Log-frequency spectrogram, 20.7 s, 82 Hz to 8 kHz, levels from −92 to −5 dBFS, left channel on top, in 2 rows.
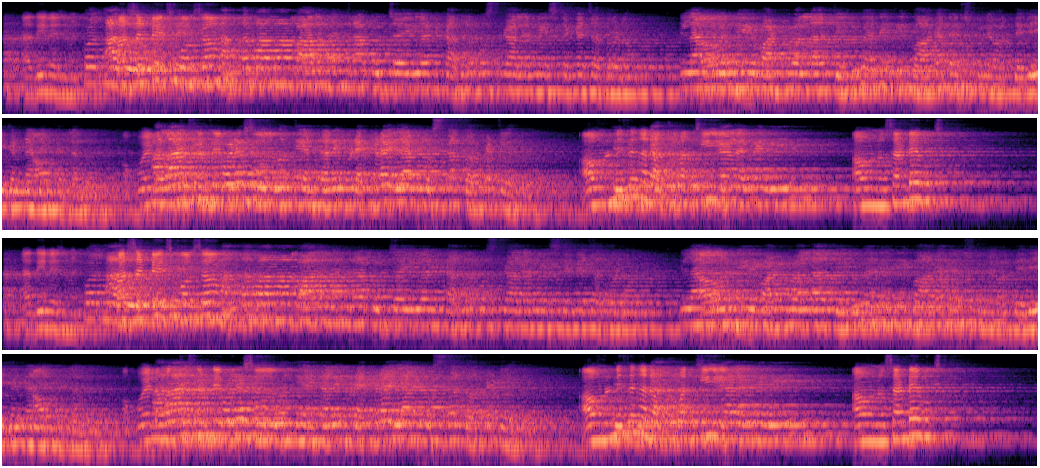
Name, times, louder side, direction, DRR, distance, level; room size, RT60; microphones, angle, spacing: voice 1, 0.2-0.8 1.1-2.3 2.9-3.0 6.9-7.5 10.7-10.9 11.6-13.2 16.1-17.6 18.9-19.7, right 1 dB, 15° right, 3 dB, 0.8 m, -29 dB
voice 2, 0.8-6.3 6.8-11.2 11.8-15.5 16.5-18.3, left 1 dB, 50° left, -9 dB, 3.3 m, -29 dB
24.5 x 11.5 x 3.2 m, 3.0 s
head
